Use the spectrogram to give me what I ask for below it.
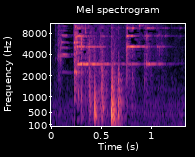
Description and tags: Breaking Glass 19
Includes some background noise of wind. Recorded with a black Sony IC voice recorder.
glasses, break, crack, glass, shards, tinkle, pottery, splintering, breaking, shatter, smash, crash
